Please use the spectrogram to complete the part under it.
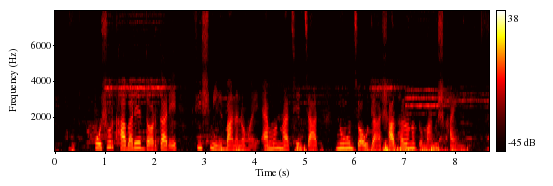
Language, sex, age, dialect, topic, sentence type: Bengali, female, 18-24, Western, agriculture, statement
